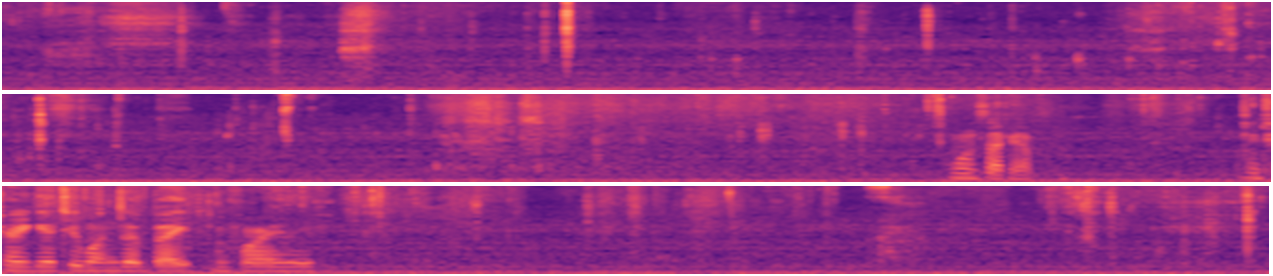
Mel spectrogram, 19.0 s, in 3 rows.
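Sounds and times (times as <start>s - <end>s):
low rumble inside a car: 0.0s - 19.0s
chewing salad: 2.3s - 11.1s, 11.9s - 19.0s
crisp crunches: 13.6s - 16.9s, 17.9s - 19.0s.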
